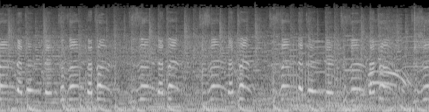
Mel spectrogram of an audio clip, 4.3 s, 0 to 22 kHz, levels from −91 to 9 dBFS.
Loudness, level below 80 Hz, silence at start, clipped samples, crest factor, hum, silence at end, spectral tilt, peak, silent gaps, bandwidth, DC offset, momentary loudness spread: -13 LUFS; -24 dBFS; 0 s; under 0.1%; 12 dB; none; 0 s; -3.5 dB/octave; 0 dBFS; none; 19 kHz; under 0.1%; 3 LU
